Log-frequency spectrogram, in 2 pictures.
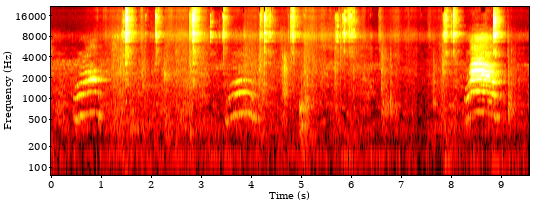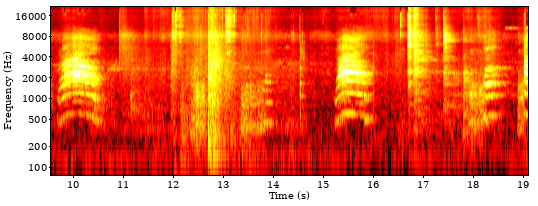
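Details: Domestic cat meowing in a series of short arched, tonal meows with rising-then-falling pitch, spaced irregularly, some paired, with a burst of clattering noise midway and faint background hum.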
